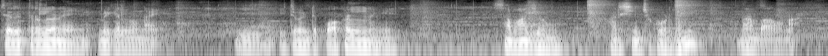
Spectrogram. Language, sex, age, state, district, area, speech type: Telugu, male, 60+, Andhra Pradesh, Anakapalli, urban, spontaneous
